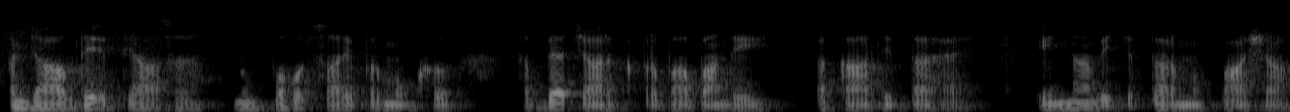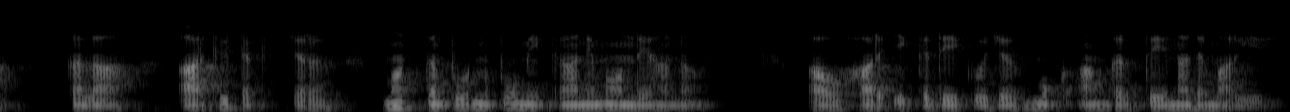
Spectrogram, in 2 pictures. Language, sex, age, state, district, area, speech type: Punjabi, male, 30-45, Punjab, Mansa, urban, spontaneous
